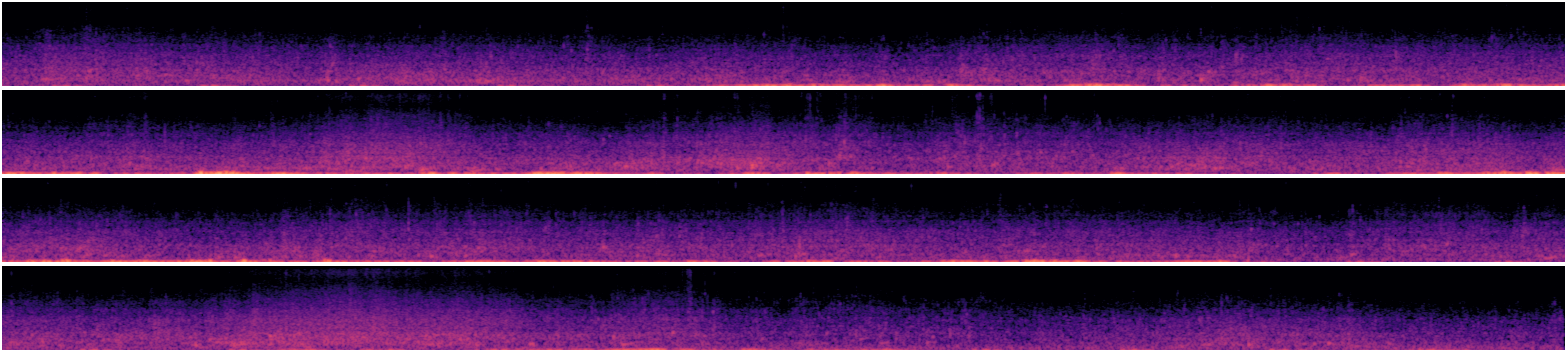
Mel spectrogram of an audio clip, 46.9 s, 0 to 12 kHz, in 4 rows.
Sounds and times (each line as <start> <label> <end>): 0.0 sea waves 46.8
